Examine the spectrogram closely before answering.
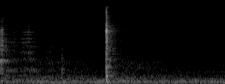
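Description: A plastic ruler taps down on paper.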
